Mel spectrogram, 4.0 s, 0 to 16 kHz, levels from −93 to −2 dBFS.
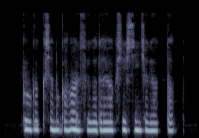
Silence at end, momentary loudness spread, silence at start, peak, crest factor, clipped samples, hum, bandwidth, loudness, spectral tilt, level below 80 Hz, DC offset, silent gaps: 0.5 s; 8 LU; 0.45 s; -22 dBFS; 12 dB; under 0.1%; none; 11.5 kHz; -36 LUFS; -5 dB/octave; -88 dBFS; under 0.1%; none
